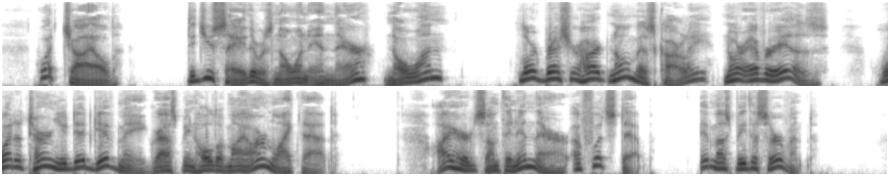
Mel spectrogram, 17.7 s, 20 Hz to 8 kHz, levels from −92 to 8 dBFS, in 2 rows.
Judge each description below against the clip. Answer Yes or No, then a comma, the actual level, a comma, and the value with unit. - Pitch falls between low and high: Yes, medium, 145 Hz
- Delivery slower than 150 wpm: No, average, 165 wpm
